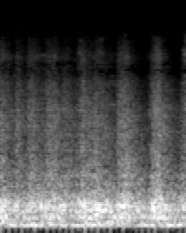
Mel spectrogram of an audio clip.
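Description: Children's drum band playing a loud, sustained drum roll, with a harder stroke near the end.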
